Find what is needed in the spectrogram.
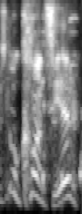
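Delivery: high, slow bad Scottish accent. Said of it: "I'm fucking up your accent badly".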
